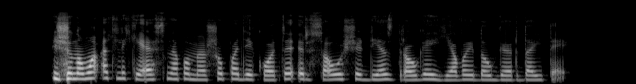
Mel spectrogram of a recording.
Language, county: Lithuanian, Marijampolė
